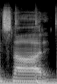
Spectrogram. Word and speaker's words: Snaadt: My name is Snaadt. It rhymes with odd, and you're listening to the Rhymes with Odd podcast.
